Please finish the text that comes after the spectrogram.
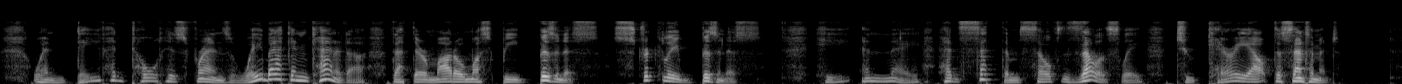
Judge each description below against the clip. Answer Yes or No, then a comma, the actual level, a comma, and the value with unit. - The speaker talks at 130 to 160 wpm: Yes, slow, 135 wpm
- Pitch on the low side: Yes, low, 130 Hz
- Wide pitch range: Yes, wide, 6.2 semitones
